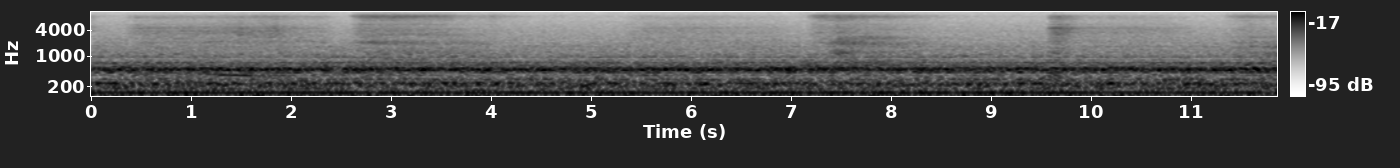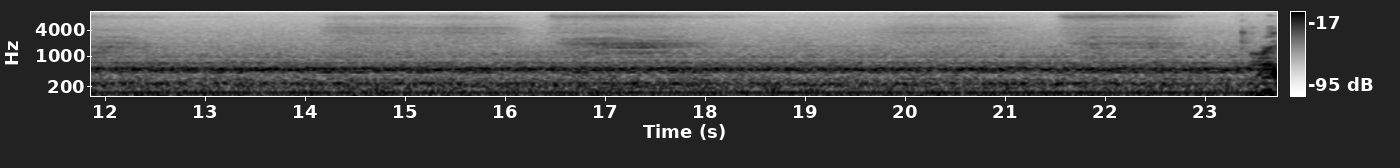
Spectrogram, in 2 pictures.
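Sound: deep breathing while holding a hip stretch

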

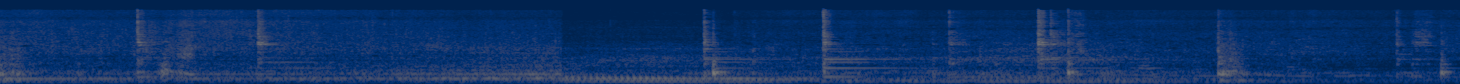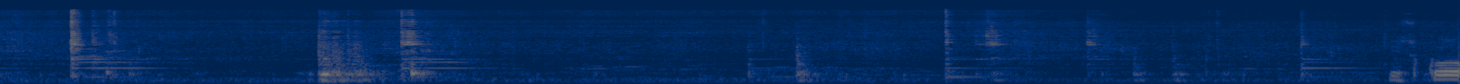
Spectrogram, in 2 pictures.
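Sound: onions frying and being stirred in a pan

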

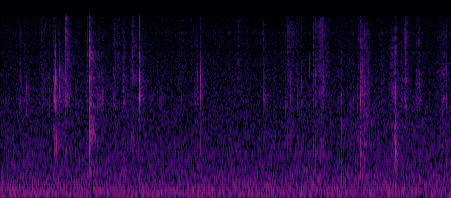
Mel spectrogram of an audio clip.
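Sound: origami paper being folded into a hummingbird

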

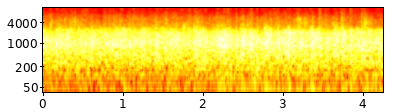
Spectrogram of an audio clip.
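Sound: congregation applauding in church

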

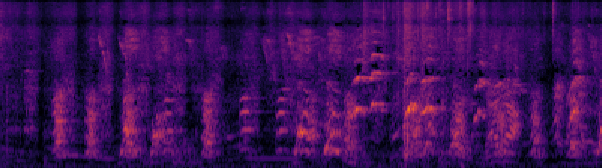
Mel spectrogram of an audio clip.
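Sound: dog barking

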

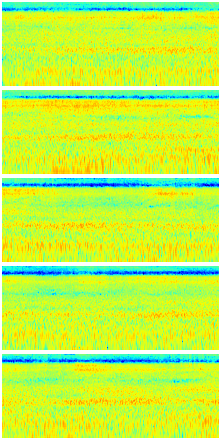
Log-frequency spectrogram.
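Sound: cars driving past at traffic lights

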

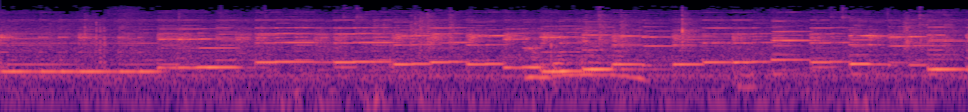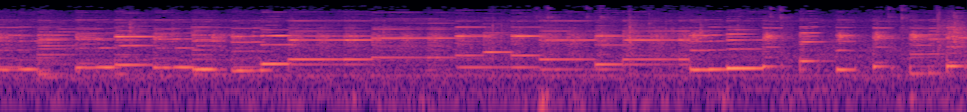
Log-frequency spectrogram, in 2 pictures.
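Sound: Vtech Playtime Bus toy playing a phonics song

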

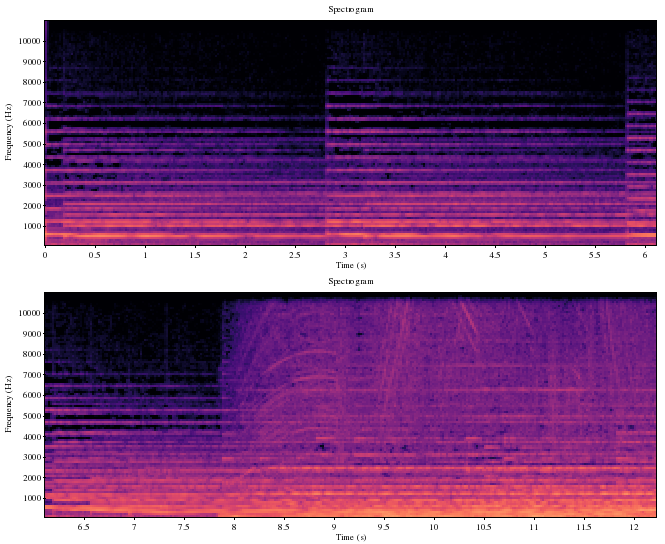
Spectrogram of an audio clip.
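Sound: synth multi patch, top end, Omnisphere pipe organ library

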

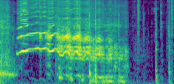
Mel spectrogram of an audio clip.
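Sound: horse neighing and hooves in Zelda Breath of the Wild video game

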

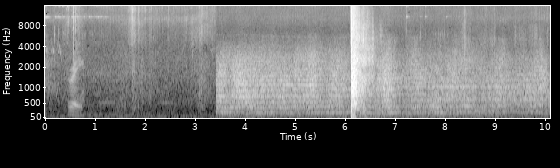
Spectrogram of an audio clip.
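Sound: gunshot of 380 ACP Hornady Critical Defense round

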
